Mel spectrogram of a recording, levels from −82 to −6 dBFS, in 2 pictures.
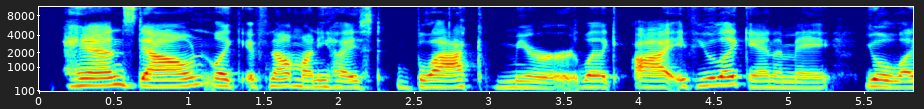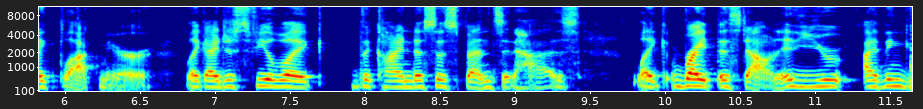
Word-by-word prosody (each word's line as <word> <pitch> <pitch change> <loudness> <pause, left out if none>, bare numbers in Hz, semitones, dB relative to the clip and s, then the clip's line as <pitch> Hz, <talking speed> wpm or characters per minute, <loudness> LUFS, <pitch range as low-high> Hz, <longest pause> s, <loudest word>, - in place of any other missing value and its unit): Hands 240 +2 +4
down, 225 +4 +6
like, 225 -2 +2
if 220 - -6
not 230 0 +2
Money 205 -1 -1
Heist, 190 -2 -4
Black 205 +2 +2
Mirror, 185 -2 -4
like, 195 -2 -1
I 200 -1 +5
if 220 0 -5
you 245 +2 0
like 275 -2 +2
anime, 185 -3 -6 0.2
you'll 215 -2 +1
like 190 0 -1
Black - - -5
Mirror, - - -11 0.2
like, 195 +1 -3
I 195 - +2
just 205 +1 -8
feel 225 -1 +1
like 190 -3 +1 0.2
the 215 +1 -7
kinda 195 0 -3
suspense 210 0 -5
it - - -6
has - - -11 0.4
like, 195 - -2
write 220 0 +5
this 200 - -3
down, - - -3
er, - - -6
you 210 0 -3 0.2
I 200 - 0
think 220 -1 -5
205 Hz, 190 wpm, -23 LUFS, 195-225 Hz, 0.4 s, down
